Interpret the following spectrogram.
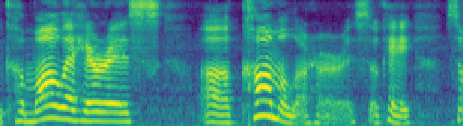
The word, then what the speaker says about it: Kamala: And actually, when I heard Trump say that, I thought the wrong was when he said Kamala. But that's actually the correct pronunciation. Her name is Kamala.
